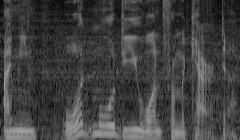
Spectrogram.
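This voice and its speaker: A man's voice: medium pitch, sing-song, brisk, warm tone. A man giving enthusiastic, scripted video essay commentary, ranking game bosses. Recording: game music behind the voice. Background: music.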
